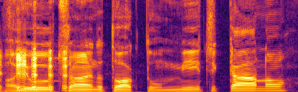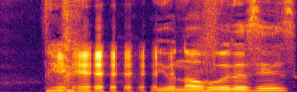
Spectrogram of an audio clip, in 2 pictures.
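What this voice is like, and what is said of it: Slow Cuban-accented wrestler impression. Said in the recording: “Razor Ramon, but it's too slow ... talking like a Cuban”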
